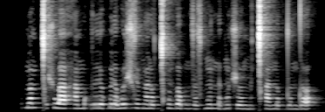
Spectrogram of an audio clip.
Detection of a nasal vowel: present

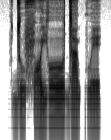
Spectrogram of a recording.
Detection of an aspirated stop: absent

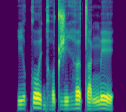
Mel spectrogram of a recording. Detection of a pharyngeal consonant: absent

